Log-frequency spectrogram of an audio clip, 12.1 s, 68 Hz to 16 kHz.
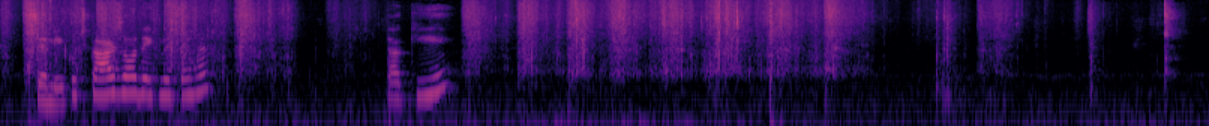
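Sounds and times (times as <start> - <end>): paper slips rustling in a bowl: 0.0 - 3.8, 4.6 - 8.8, 9.4 - 10.3.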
